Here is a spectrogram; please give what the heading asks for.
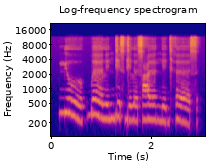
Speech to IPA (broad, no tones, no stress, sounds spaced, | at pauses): mʲ oː | b ɜː l e ŋ ɡ e s ɡ e l əː s ʕ ɜː ŋ e ɡ h ɜː s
